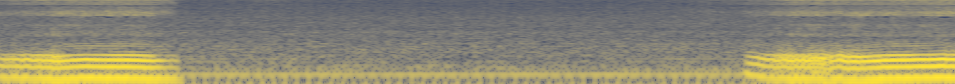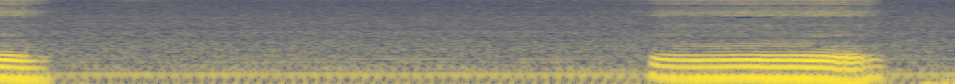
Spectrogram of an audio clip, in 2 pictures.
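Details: Sleep snoring from a household snorer: three long, rattling snores on the in-breath about every four seconds, with quiet breathing between and a steady room hum underneath.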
